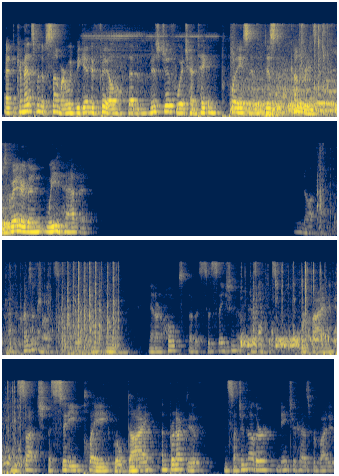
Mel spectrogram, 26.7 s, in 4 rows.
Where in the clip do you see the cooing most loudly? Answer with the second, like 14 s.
6 s.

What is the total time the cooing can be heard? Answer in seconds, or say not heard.
8 s.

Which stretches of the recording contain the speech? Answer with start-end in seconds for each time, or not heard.
0.0-8.3, 12.6-26.6.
